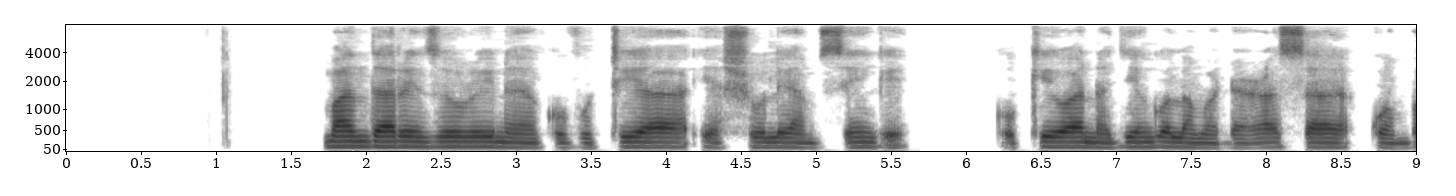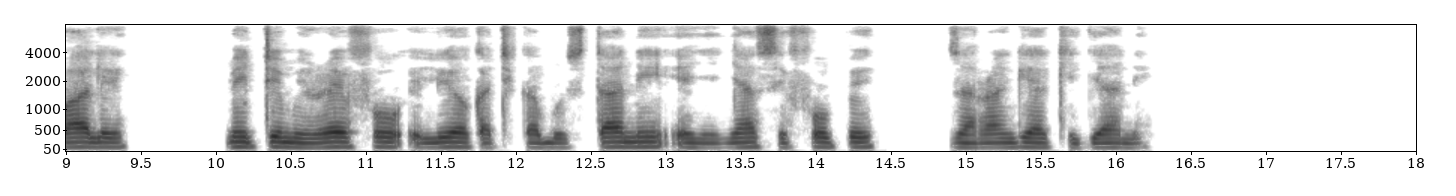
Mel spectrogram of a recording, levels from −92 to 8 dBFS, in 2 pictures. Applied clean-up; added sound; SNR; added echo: none; none; none; none.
